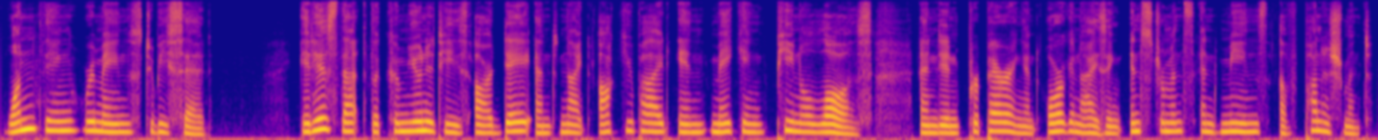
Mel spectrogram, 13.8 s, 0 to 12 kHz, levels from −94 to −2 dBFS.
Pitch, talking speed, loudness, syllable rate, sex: 200 Hz, 130 wpm, -17 LUFS, 4.2 syllables/s, female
